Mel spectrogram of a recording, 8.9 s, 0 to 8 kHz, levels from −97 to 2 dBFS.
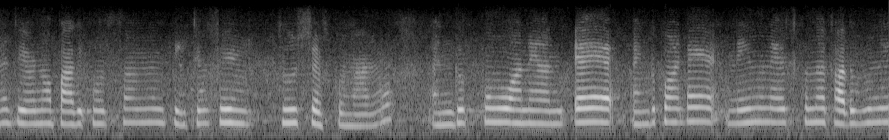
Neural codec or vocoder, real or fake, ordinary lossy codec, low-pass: codec, 24 kHz, 0.9 kbps, WavTokenizer, medium speech release version 1; fake; Opus, 32 kbps; 7.2 kHz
